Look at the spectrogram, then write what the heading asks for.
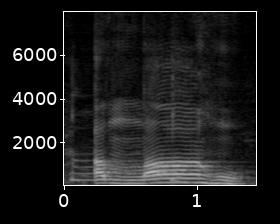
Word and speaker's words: Allahu: mendekati domah memonyongkan bibir padahal kalimat yang benar adalah sama seperti diucapkan oleh umat Kristiani Alla tapi cukup ditebalkan dengan ditafkhimkan jadi Allahu Allahu tidak dimonyongkan jadi Allahu akbar nah kemudian setelah membaca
